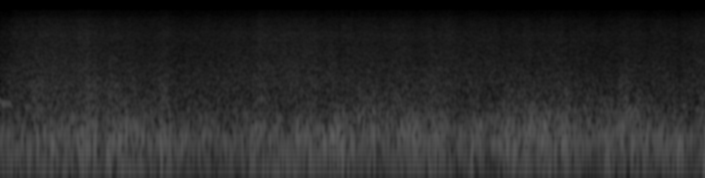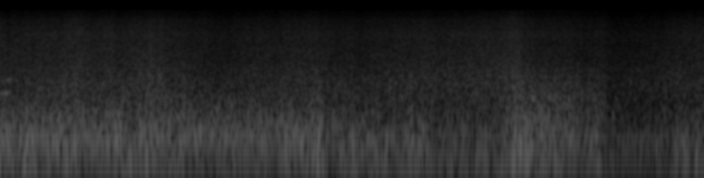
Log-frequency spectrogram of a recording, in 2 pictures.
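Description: Beehive Geyser erupting: a steady rush of water and steam jetting from its narrow geyserite cone vent.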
